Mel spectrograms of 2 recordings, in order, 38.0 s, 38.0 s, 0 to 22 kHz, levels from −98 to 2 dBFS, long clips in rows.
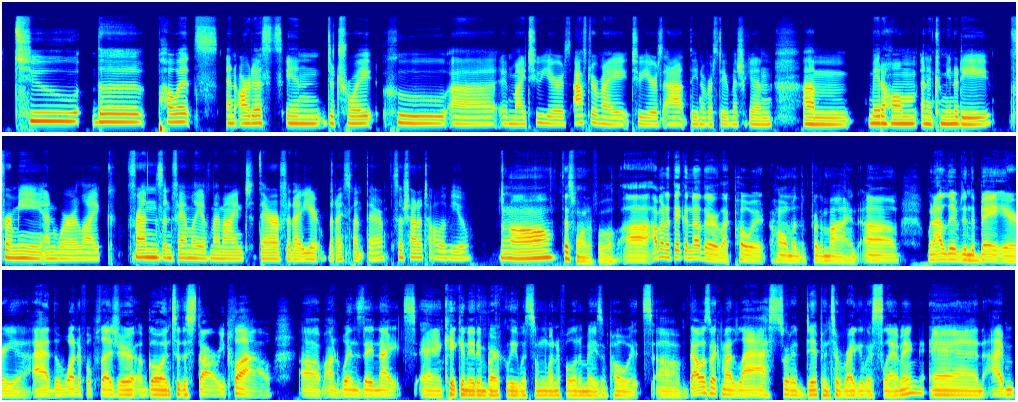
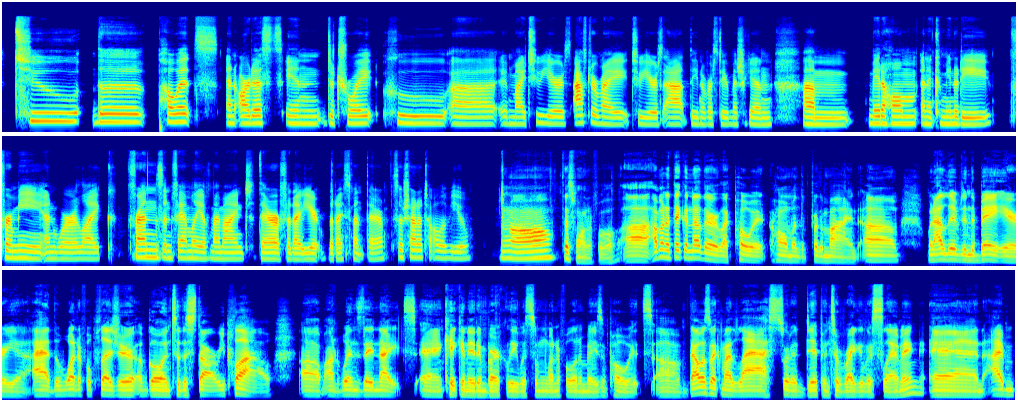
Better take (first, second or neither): first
